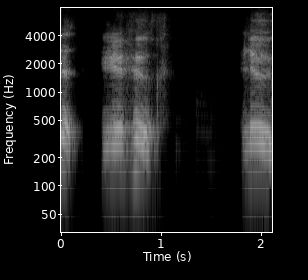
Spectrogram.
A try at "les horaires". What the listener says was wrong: আদিকে les horaires, এইচ তো silent. horaires, horaires, les horaires, হ্যাঁ? horaires, right.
